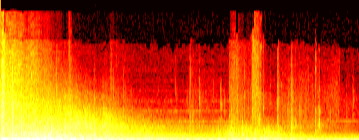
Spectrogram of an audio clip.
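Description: A Confringo fire spell from Hogwarts Legacy bursts in a heavy booming blast that rumbles loudly at first, then fades over a few seconds into a lingering low roar with faint crackles and no speech.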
